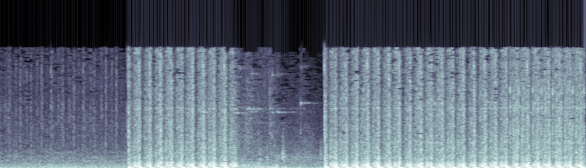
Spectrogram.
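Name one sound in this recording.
A machine gun fires in rapid, steady bursts.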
